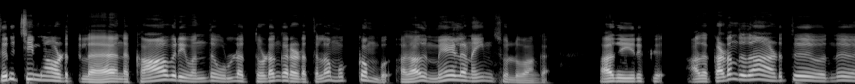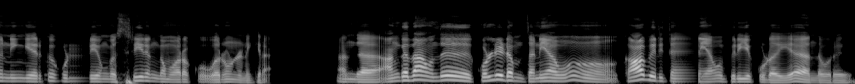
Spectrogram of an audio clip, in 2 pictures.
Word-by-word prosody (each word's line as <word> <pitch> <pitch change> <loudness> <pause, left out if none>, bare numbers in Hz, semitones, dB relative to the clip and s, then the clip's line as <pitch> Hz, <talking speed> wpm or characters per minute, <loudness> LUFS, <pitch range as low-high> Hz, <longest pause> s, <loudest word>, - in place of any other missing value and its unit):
திருச்சி 245 +6 +3
மாவட்டத்தில, 155 - +2 0.3
அந்த 125 -2 0
காவிரி 200 +6 +6
வந்து 145 +5 -4
உள்ள 145 +3 -4 0.2
தொடங்குற 165 +5 +2
இடத்துல 130 +7 -2
முக்கொம்பு. 175 - -2 0.2
அதாவது, 130 +9 +3
மேலணைன்னு 175 -5 +2
சொல்லுவாங்க, 95 -6 -5 0.6
அது 150 +1 +5
இருக்கு. 145 -1 -5 0.4
அத 135 - +1
கடந்துதான் 220 +4 +4
அடுத்து 180 +3 -2 0.2
வந்து 155 +5 -5 0.2
நீங்க 150 -1 -5
இருக்கக்கூடிய 145 -2 -8
உங்க 125 -2 -5
ஸ்ரீரங்கம் 150 -9 -4
வரக்கு 115 -1 -7
வரும்னு 115 0 -5
நெனைக்கிறேன். 95 -2 -11 0.7
அந்த, 120 -1 -5 0.3
அங்க 165 +6 -1
தான் 205 -3 +3
வந்து 195 +4 +1 0.3
கொள்ளிடம் 185 -3 +1
தனியாவும், 155 +6 -1 0.5
காவிரி 190 -8 +4
தனியாவும் 135 -1 -7
பிரியக்கூடிய 110 -7 -3 0.2
அந்த 100 -1 -9
ஒரு 90 0 -7
150 Hz, 125 wpm, -22 LUFS, 130-180 Hz, 0.7 s, காவிரி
